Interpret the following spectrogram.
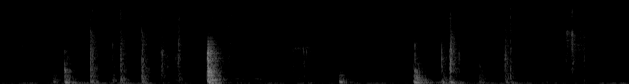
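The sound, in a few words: shuffling Moonology oracle card deck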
